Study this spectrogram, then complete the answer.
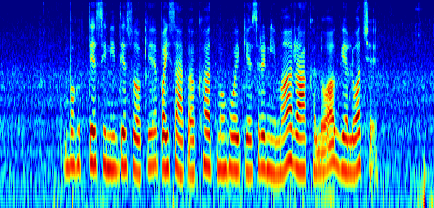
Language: Maithili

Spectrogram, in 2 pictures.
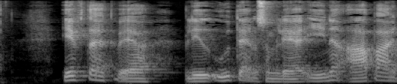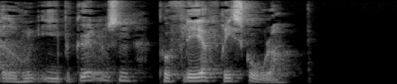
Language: Danish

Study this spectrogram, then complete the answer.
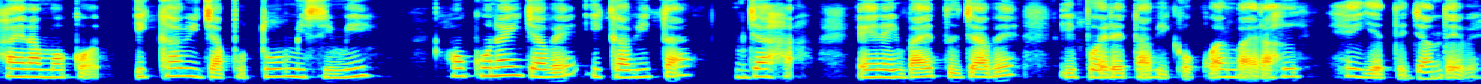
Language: Eastern Bolivian Guaraní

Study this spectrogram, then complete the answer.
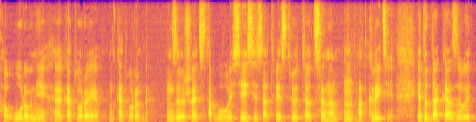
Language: Russian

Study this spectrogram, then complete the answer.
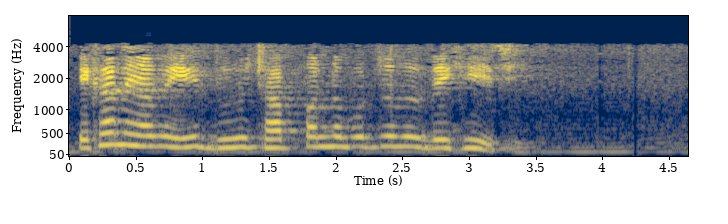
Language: Bangla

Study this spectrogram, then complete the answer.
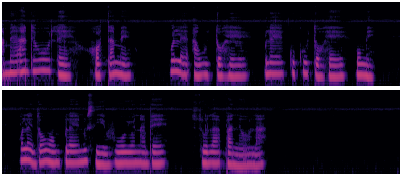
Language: Ewe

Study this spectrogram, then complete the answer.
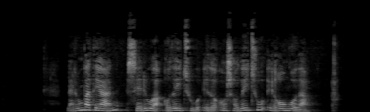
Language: Basque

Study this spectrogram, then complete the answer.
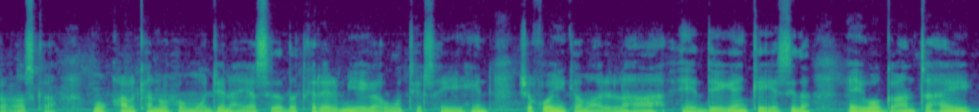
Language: Somali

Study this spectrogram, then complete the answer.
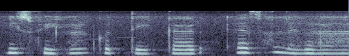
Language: Hindi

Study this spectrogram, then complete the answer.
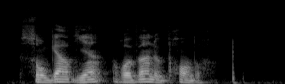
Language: French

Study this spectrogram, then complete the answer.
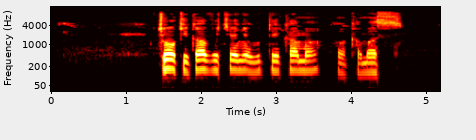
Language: Swahili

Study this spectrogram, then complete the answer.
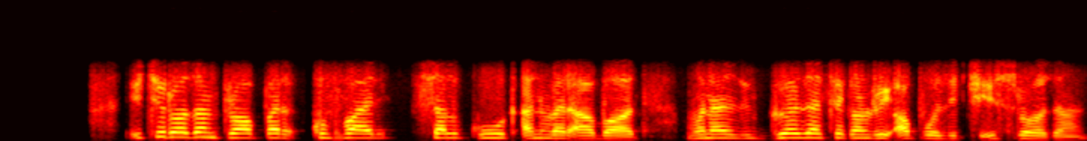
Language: Kashmiri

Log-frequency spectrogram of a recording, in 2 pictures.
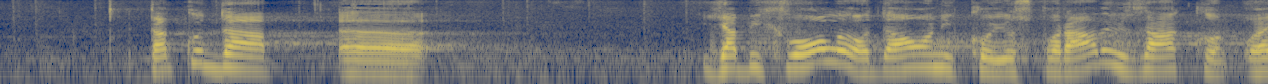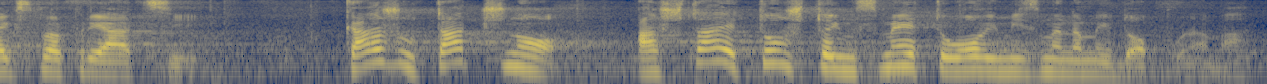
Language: Serbian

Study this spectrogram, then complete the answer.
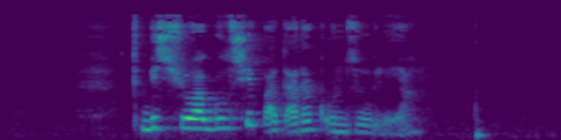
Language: Georgian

